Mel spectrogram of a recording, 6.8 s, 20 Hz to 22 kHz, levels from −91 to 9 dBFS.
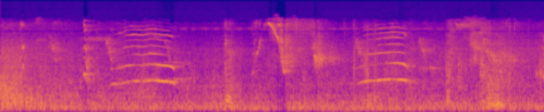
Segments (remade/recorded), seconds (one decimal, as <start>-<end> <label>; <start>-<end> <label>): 0.0-1.5 remade; 1.5-2.4 recorded; 2.4-6.8 remade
